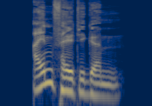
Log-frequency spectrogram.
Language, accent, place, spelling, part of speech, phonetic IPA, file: German, Germany, Berlin, einfältigem, adjective, [ˈaɪ̯nfɛltɪɡəm], De-einfältigem.ogg
- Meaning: strong dative masculine/neuter singular of einfältig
